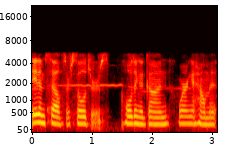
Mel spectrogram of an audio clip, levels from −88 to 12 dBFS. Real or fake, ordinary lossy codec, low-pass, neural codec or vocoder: real; AAC, 32 kbps; 5.4 kHz; none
